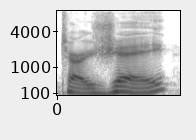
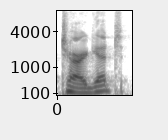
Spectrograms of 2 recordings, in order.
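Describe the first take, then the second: First: It is pronounced the French way. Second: It is pronounced the plain English way. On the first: "the French pronunciation came along" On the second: "It used to be"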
